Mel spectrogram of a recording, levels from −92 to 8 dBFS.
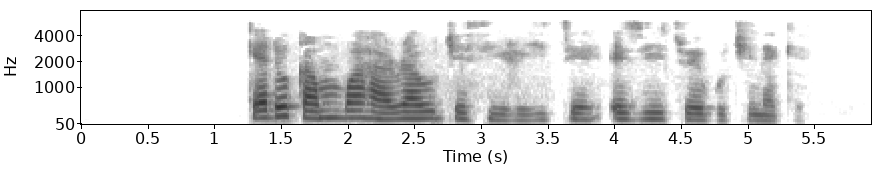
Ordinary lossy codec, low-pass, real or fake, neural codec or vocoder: MP3, 24 kbps; 7.2 kHz; real; none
